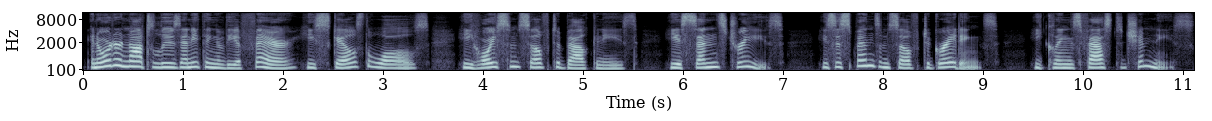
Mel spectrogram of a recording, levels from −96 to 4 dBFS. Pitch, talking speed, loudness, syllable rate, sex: 240 Hz, 165 wpm, -19 LUFS, 4.3 syllables/s, female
